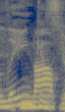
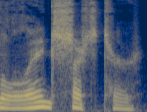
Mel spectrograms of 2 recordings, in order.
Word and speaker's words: Lancaster: Like I probably wouldn't even notice, but if you say it the wrong way, they'll be like, are you stupid, boy? It's Lancaster, not Lancaster. Not from around here, are you? It's called Lancaster.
